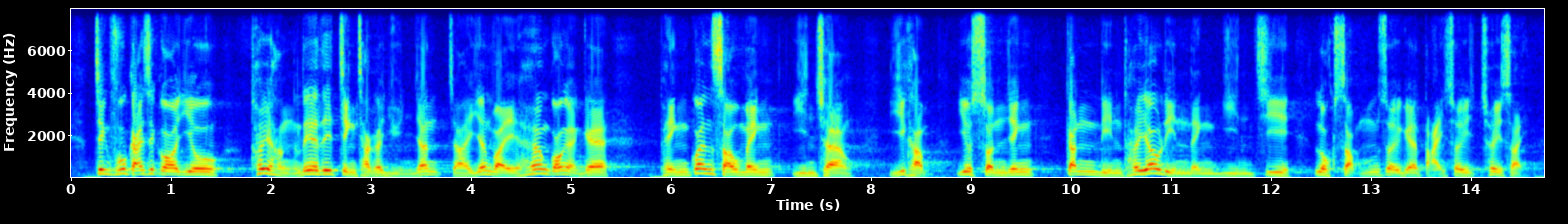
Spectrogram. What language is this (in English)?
Cantonese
